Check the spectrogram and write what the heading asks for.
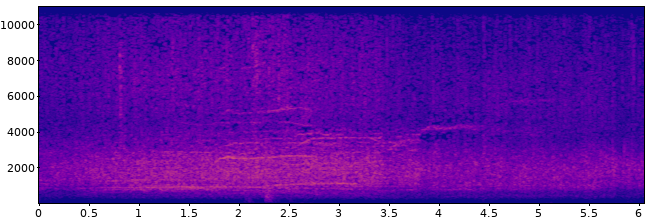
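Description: An audience applauds steadily for several seconds, a dense wash of clapping that swells early and then holds at a fairly even level without any talking over it.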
